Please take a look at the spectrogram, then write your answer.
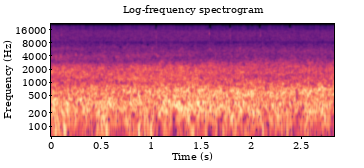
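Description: A clear river flows in an even, broadband rush of water, continuous and steady, with no other sounds standing out.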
